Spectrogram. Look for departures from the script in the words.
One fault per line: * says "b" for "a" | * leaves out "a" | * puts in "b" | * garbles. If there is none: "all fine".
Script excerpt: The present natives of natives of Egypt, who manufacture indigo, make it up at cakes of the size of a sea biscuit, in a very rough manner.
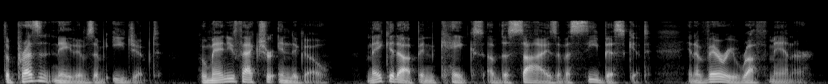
* leaves out "natives of"
* says "in" for "at"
